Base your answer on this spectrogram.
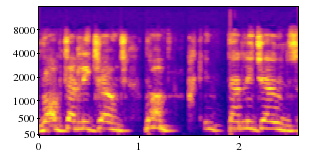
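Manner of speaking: acted-out, high-pitched screaming. Retelling his dad standing over him while benching: imitating his dad screaming. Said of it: "he was screaming".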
